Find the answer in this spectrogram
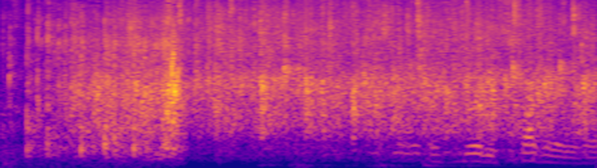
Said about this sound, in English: Okay, stop clapping, everybody.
